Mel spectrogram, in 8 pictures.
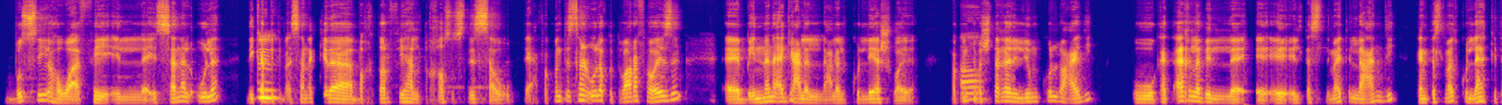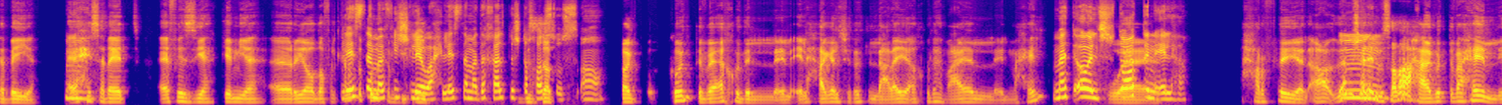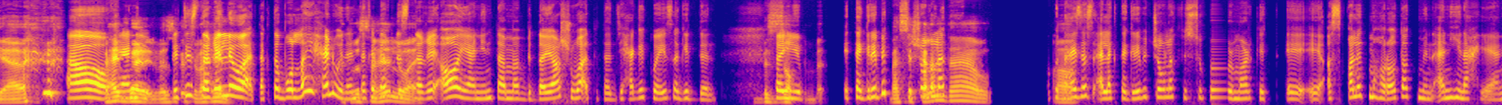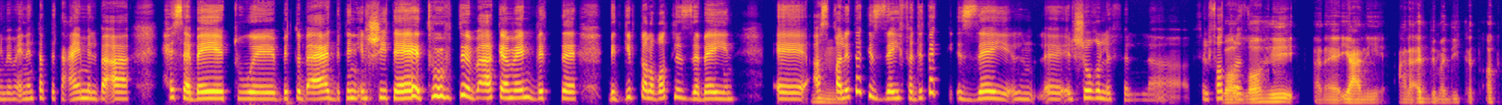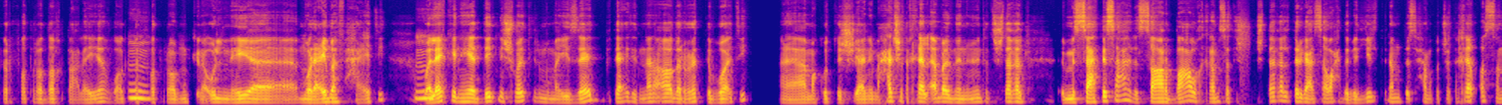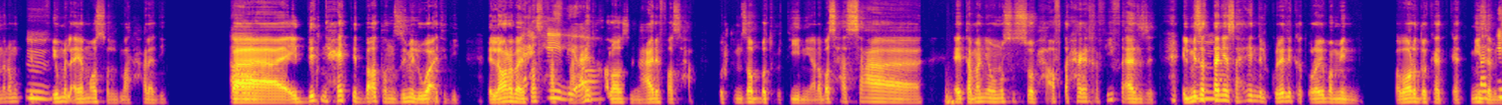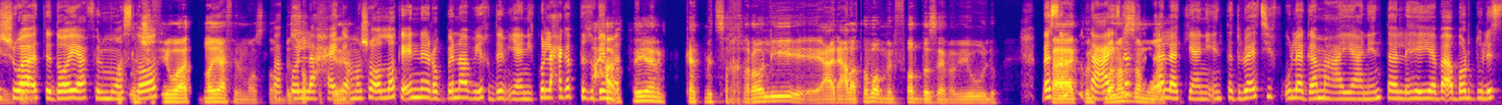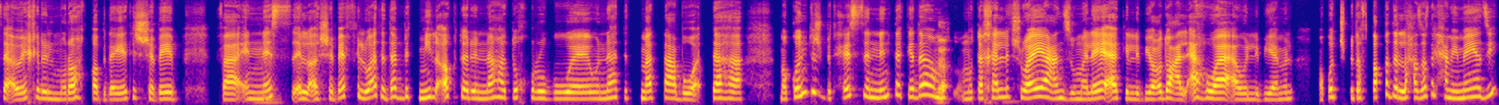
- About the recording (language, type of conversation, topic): Arabic, podcast, إزاي توازن بين الشغل والحياة والدراسة؟
- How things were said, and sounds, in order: other background noise; in English: "الشيتات"; laugh; in English: "السوبر ماركت"; tapping; in English: "شيتات"; laughing while speaking: "شيتات"; in English: "روتيني"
